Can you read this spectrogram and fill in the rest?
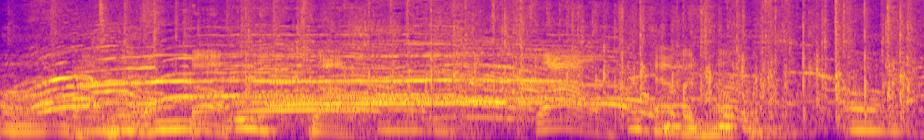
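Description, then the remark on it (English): A loud crowd cheers and claps, with many overlapping voices shouting and whooping over dense, steady applause that holds strong for several seconds. “This is how liberty dies. With thunderous applause.”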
